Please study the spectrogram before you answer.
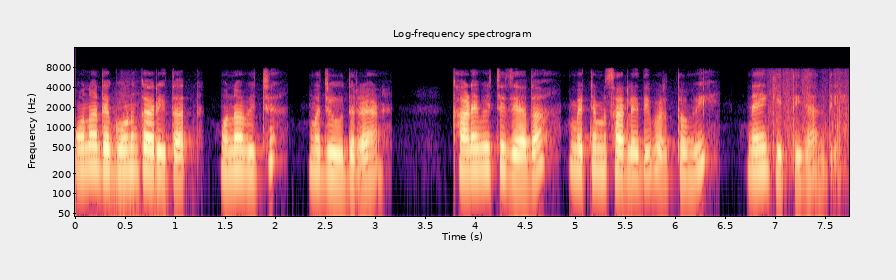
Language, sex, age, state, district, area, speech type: Punjabi, female, 45-60, Punjab, Fatehgarh Sahib, rural, spontaneous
